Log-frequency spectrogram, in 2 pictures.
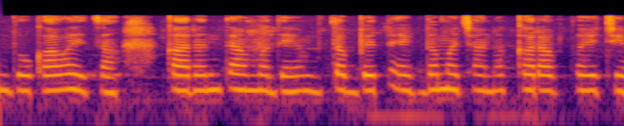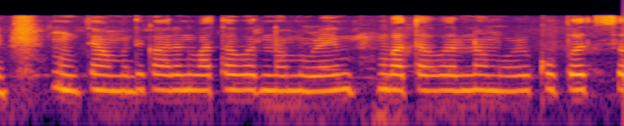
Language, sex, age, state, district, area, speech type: Marathi, female, 30-45, Maharashtra, Nagpur, rural, spontaneous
